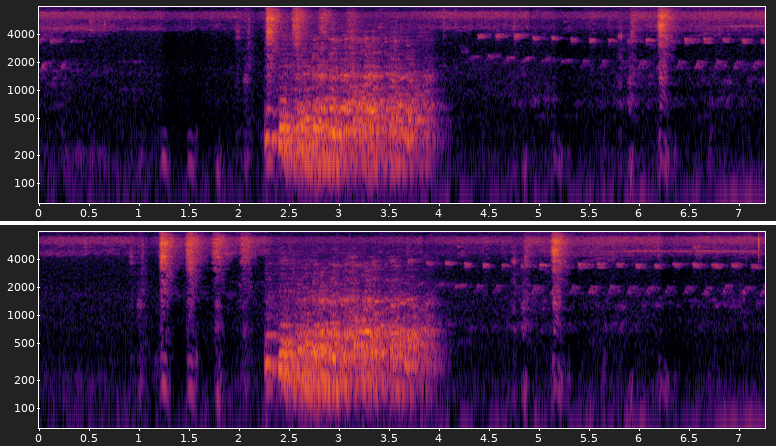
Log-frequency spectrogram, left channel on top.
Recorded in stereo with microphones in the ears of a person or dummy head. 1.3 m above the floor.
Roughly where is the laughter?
Centre.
